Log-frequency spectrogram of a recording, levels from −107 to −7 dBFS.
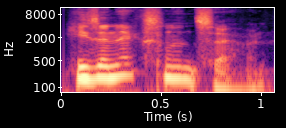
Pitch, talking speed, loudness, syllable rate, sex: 140 Hz, 225 wpm, -18 LUFS, 7.2 syllables/s, male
